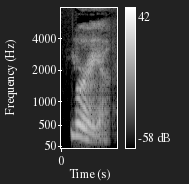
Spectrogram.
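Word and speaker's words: Peoria: Is it Peora? Puria. Yep. Every single vow pronounced.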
